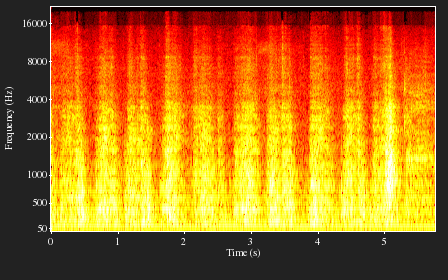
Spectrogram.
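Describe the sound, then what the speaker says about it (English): A diamond-cut fret file rubbed over a guitar fret during a Les Paul-style re-fret, giving about seven rhythmic rasping strokes, close and fairly quiet, with no talking. "all I do with this is take it over the top. The fret I'm working on. It's diamond cut, this file."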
